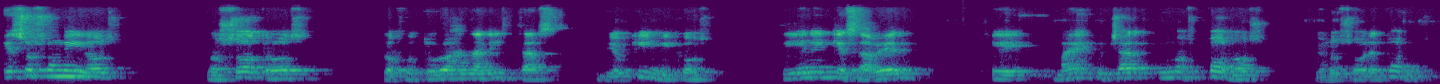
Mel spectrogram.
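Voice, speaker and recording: A man's voice: fairly high pitch, lively intonation, unhurried, warm tone. A man giving an online university lecture, explaining step by step and often checking that students follow. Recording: roomy, distant mic, faint ambient noise.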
